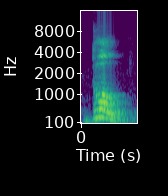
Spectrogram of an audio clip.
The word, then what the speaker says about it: द्वौ: याद रखिएगा, यह लिखा गया है द्वौ, लेकिन हम इसको उच्चारण करेंगे, शुद्ध उच्चारण करेंगे तो इसको हम कह सकते हैं द्वौ। क्या कहेंगे, द्वौ।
